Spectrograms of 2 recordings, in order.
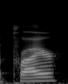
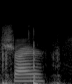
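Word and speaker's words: Shirer: Um, I always say her name wrong. T.D. Jakes' daughter, Priscilla Pryor. Shire? Shire.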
